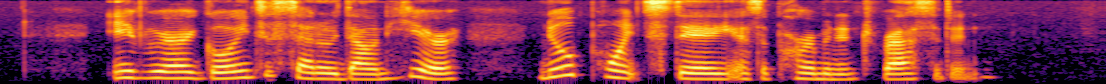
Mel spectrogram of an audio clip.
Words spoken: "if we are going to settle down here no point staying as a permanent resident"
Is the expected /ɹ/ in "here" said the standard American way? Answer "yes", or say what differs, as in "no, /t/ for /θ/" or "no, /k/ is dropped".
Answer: yes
